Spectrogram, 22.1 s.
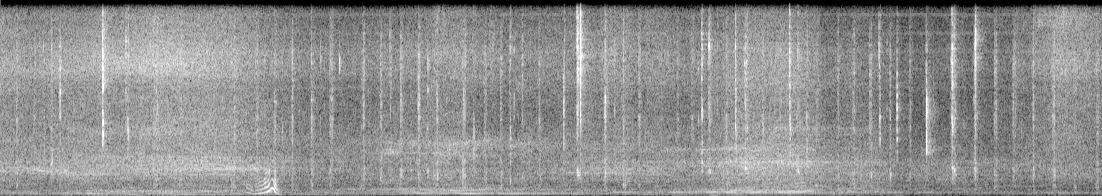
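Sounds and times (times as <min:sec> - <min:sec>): man chewing: 0:00.0 - 0:22.0
wet smacks and clicks: 0:04.6 - 0:12.9, 0:13.5 - 0:21.2.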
